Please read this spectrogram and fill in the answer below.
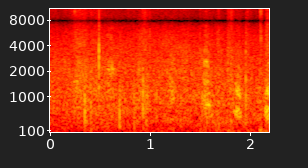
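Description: Footsteps crunching in snow: a few scattered short crunches over a quiet background.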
